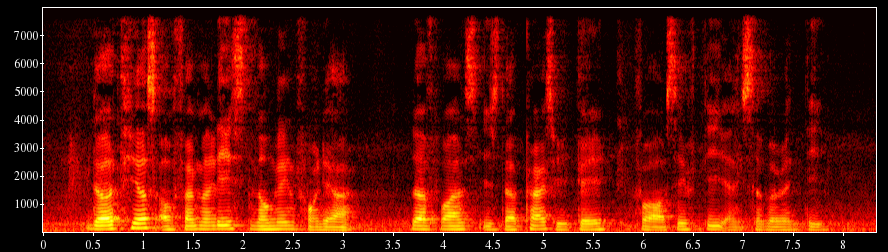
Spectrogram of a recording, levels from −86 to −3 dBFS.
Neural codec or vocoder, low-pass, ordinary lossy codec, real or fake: codec, 16 kHz, 8 kbps, FunCodec, trained on LibriTTS, 25 frames a second; none; none; fake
